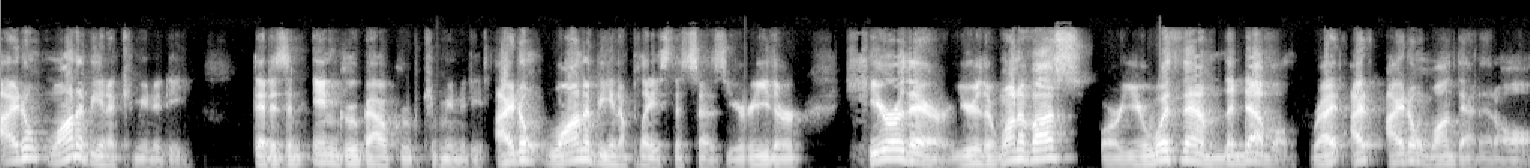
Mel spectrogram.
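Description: Against a quiet background, a man with an American accent talks very fast at a medium pitch, with very wide pitch swings and a bright, sharp tone. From southern California. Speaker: professor and podcast co-host. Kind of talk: casual interview conversation.

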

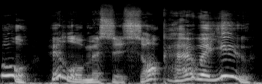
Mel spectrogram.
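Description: This man's voice is a put-on character voice. His delivery is fairly slow. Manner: playful, puppet voice.

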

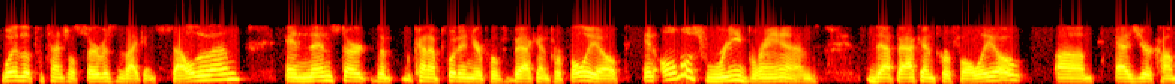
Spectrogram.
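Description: A man with an American accent speaks at a moderate pace in an unremarkable speaking voice. His pitch is fairly high, with ordinary variation. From Chicago, south side. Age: 40s. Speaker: tech industry executive. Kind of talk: interview conversation.

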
